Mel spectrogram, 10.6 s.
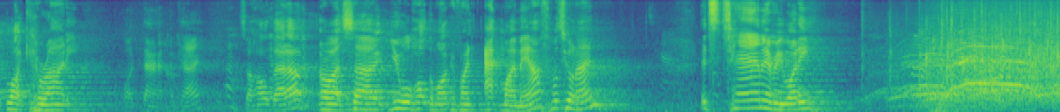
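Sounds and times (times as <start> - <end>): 
speech: 0.0 - 6.2, 7.0 - 8.4
audience applause: 8.6 - 10.5
faint cheering: 8.7 - 10.5.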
